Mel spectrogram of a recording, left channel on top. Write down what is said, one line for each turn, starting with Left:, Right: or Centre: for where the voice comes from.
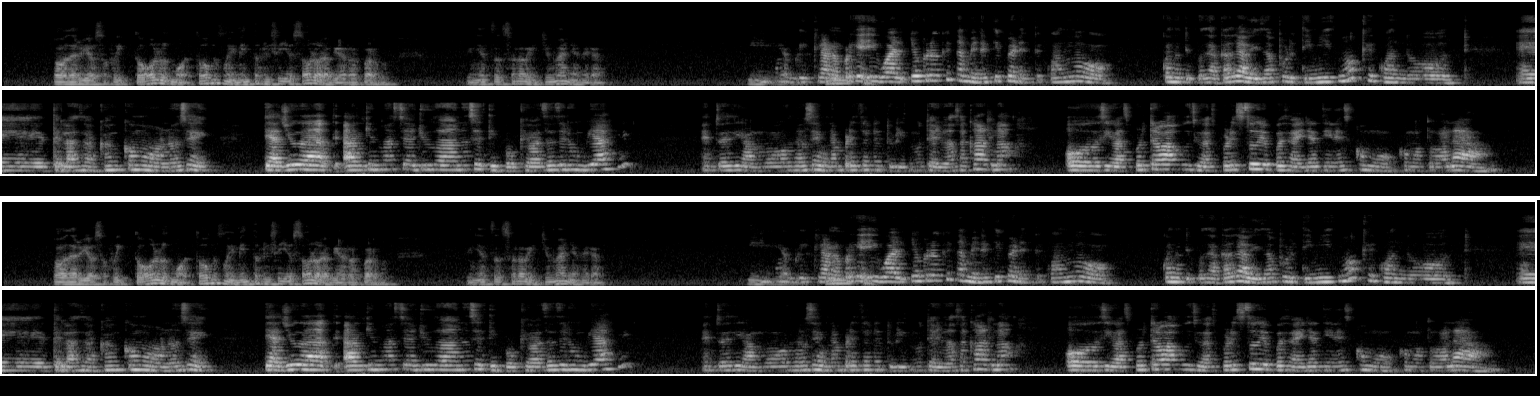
Right: todo nervioso, fui, todos los, mo- todos mis movimientos lo hice yo solo, ahora que yo recuerdo. Tenía tan solo 21 años, mira. Y
Left: <laughs>
Right: apliqué.
Left: Sí, claro, porque igual yo creo que también es diferente cuando, cuando tipo sacas la visa por ti mismo que cuando eh, te la sacan como, no sé, te ayuda, alguien más te ayuda, no sé, tipo que vas a hacer un viaje. Entonces, digamos, no sé, una empresa de turismo te ayuda a sacarla, o si vas por trabajo, si vas por estudio, pues ahí ya tienes como, como toda la,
